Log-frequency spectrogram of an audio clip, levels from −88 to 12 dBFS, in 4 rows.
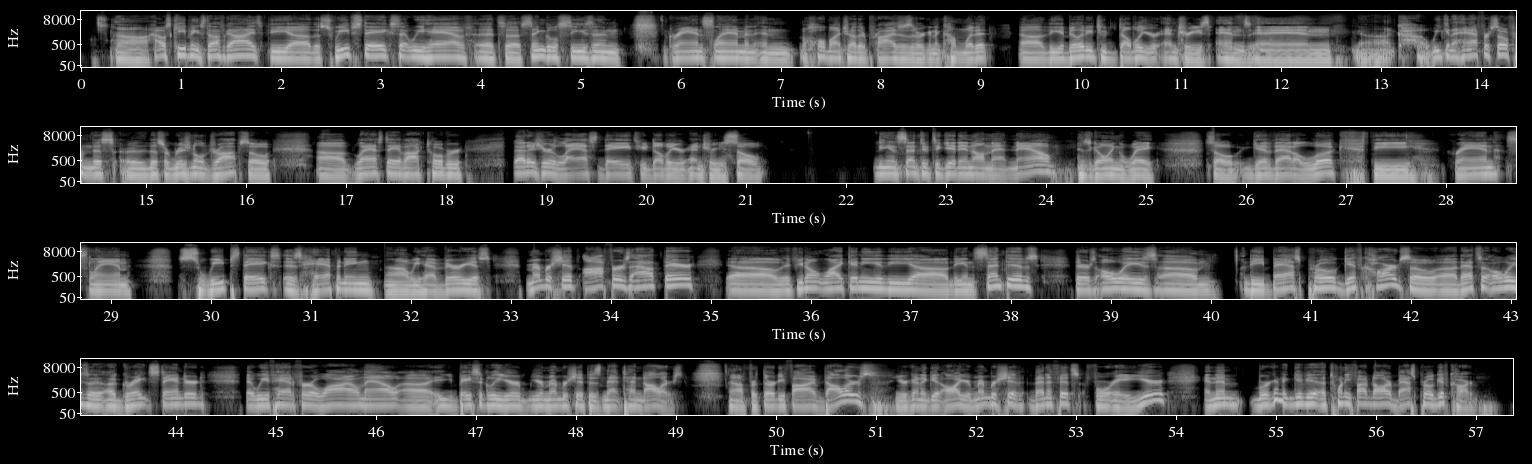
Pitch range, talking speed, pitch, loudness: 105-135 Hz, 180 wpm, 115 Hz, -21 LUFS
